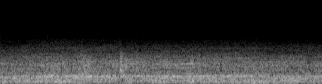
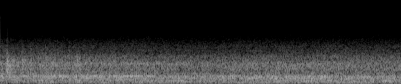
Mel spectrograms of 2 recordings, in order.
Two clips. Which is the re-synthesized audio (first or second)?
first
